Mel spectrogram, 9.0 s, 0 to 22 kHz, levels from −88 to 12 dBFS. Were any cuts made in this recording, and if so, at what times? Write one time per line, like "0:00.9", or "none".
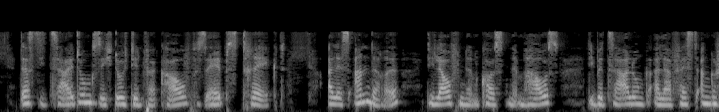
none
